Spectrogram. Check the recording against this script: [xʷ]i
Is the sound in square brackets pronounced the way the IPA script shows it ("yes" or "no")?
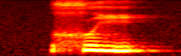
yes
